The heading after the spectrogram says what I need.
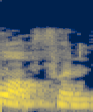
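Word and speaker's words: often: और दूसरा वर्ड था हमारा वंस टू ऑफन। ये एक फ्रेज़ है। इसका मतलब है ऑफन। ठीक है? यहां पे टी साइलेंट है।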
